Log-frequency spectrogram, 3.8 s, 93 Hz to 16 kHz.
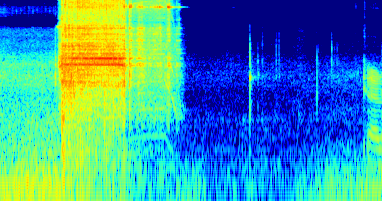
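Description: A Milwaukee 2563-20 compact impact wrench breaks a lug nut loose in a loud, rapid hammering burst of about a second, followed by a few softer rattles and a single short click alone.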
